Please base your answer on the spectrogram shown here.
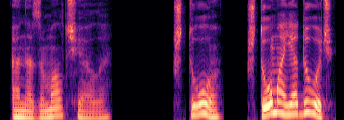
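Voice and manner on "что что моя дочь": higher, louder worried question; raised pitch with sudden fright; alarmed. A narrator's reading. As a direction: demand to know, startled. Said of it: "испугалась я".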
